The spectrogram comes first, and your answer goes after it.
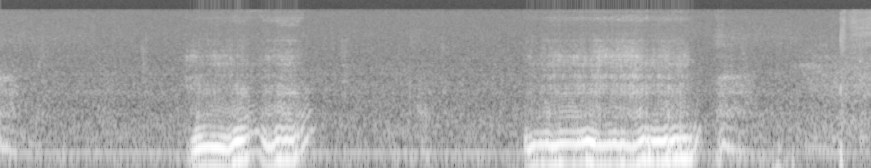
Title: The Puppy That Snores Like a Human!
